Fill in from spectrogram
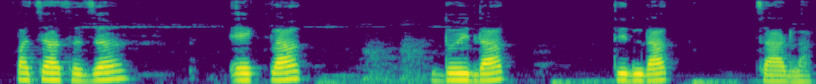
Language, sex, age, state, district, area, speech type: Nepali, female, 60+, West Bengal, Kalimpong, rural, spontaneous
